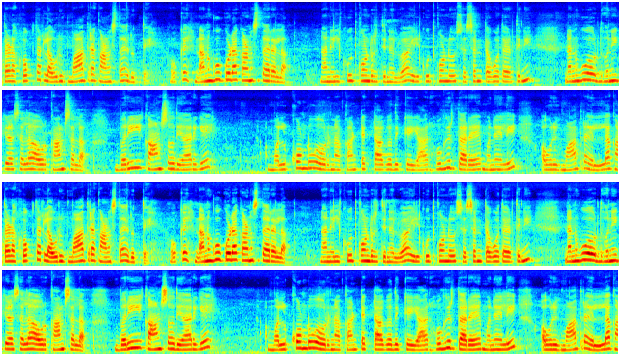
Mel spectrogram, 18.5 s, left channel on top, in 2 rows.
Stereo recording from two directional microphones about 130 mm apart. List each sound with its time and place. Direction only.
0.0 s speech: 40° right (ahead or behind)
